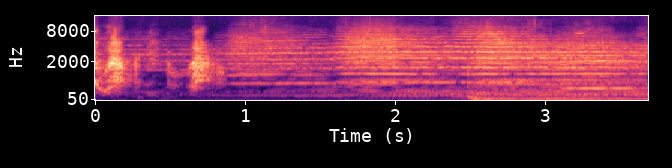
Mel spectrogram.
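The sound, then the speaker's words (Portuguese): A small mongrel dog barks twice in quick, high-pitched yips at the start, then a sustained musical backing takes over and continues to the end. “Cacá, o cachorrinho vira-lata mais engraçado do mundo”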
